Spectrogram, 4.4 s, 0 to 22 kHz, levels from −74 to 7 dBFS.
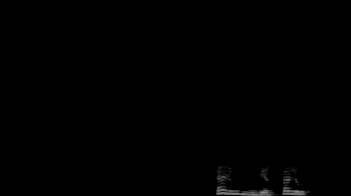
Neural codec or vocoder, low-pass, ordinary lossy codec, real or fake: codec, 16 kHz, 4 kbps, FreqCodec, larger model; 3.6 kHz; none; fake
